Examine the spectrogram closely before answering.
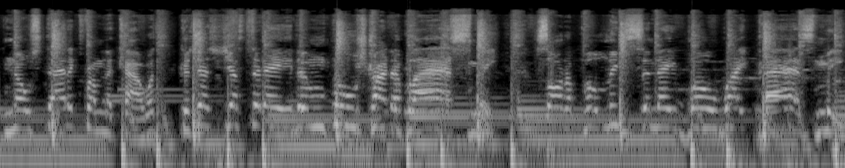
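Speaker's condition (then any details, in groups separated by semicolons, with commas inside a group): No condition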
